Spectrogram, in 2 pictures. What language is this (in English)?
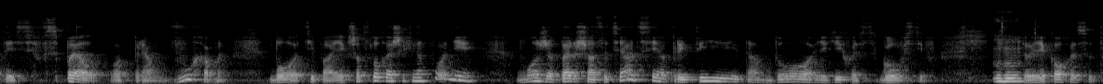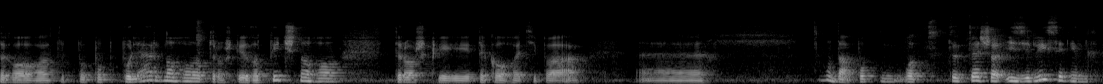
Ukrainian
